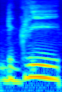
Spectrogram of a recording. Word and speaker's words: degree: position player agree You All these words, you know, we have which have two e's at the end, like agree, degree, payee. They take main stress on the final syllable, no matter whether they are noun or whatever.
